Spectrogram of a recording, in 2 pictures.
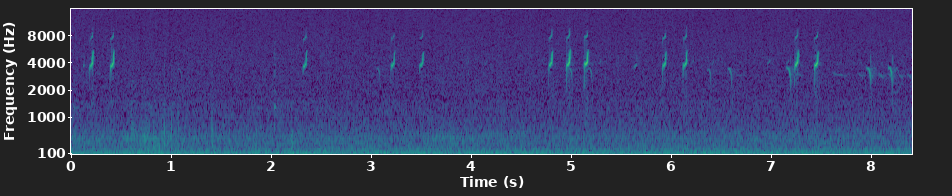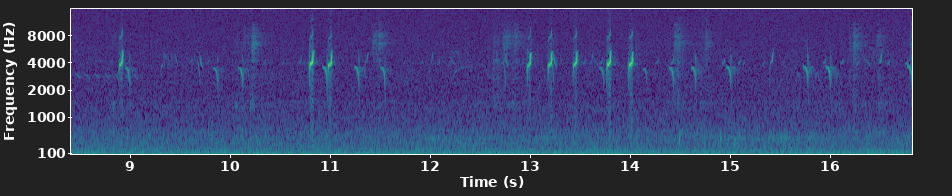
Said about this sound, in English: There's some wild birds coming around. This is 431. Wild birds type 4s, a flock of about 10 flying over.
